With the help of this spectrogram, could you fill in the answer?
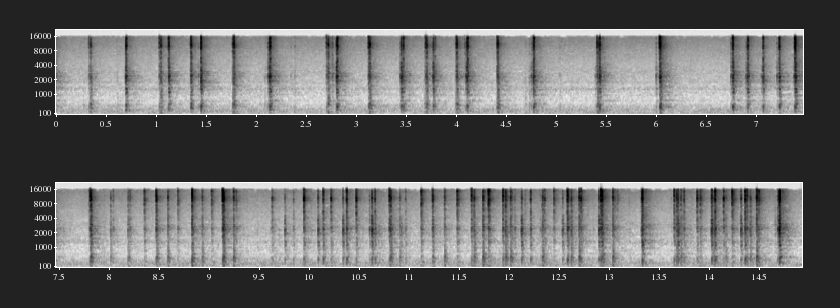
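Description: Very long curved fingernails on crossed hands tap their tips against a flat, solid, glossy dark-brown wood-grain table top. The sharp, dry clicks are bright and die away almost instantly. They start fairly spaced out and grow quicker and denser toward the end.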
